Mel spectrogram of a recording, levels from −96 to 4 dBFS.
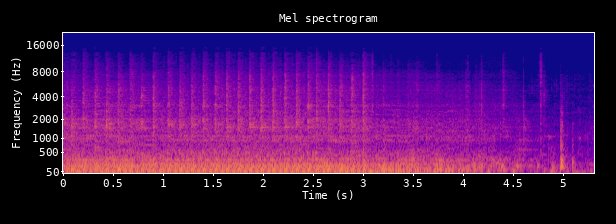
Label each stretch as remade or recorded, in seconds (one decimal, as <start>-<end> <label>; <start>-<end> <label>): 0.0-1.0 remade; 1.0-2.5 recorded; 2.5-4.8 remade; 4.8-5.3 recorded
